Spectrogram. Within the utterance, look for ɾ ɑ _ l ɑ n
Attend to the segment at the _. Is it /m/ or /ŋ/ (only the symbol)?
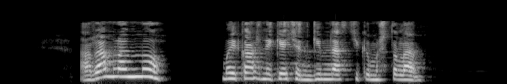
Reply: m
